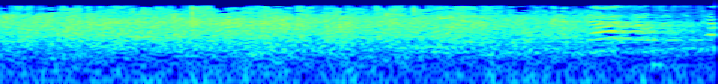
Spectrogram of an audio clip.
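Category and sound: crowd, audience clapping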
